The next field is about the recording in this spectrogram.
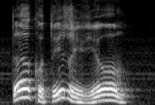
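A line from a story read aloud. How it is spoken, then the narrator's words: Long sigh. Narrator (Russian): Палыч протяжно вздохнул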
